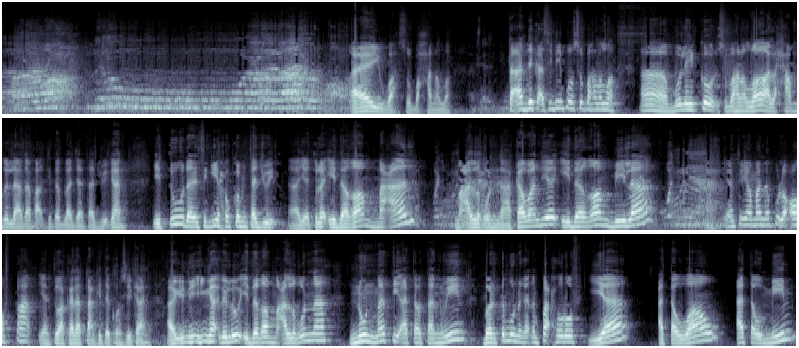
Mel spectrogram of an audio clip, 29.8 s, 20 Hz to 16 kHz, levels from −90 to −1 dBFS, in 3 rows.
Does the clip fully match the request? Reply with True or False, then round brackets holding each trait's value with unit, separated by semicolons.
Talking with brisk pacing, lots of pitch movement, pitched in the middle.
True (130 wpm; 8.7 semitones; 170 Hz)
